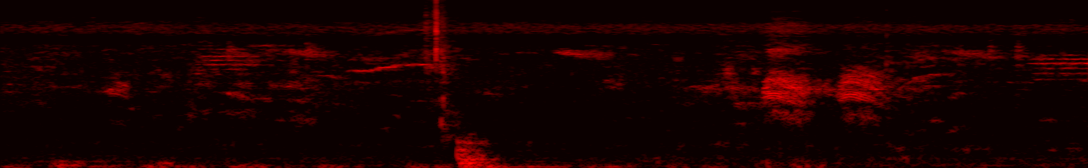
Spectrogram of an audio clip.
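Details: A common hill myna, a talking bird, relaxing in a garden gives a few harsh, croaking calls and a brief thin whistle, with a sharp knock midway and light background noise.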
